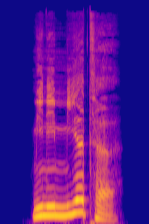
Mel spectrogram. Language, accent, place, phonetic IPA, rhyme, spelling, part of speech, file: German, Germany, Berlin, [ˌminiˈmiːɐ̯tə], -iːɐ̯tə, minimierte, adjective / verb, De-minimierte.ogg
- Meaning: inflection of minimieren: 1. first/third-person singular preterite 2. first/third-person singular subjunctive II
